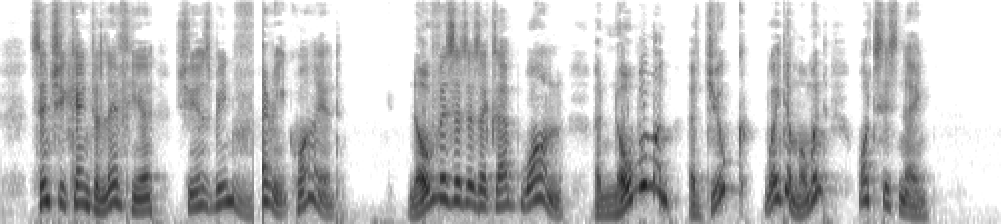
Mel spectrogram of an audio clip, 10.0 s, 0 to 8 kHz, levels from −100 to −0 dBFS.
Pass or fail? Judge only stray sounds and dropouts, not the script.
fail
